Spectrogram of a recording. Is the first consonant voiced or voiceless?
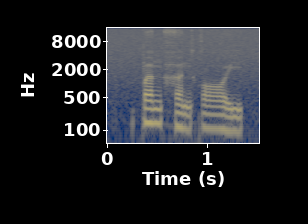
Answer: voiceless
